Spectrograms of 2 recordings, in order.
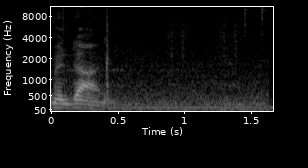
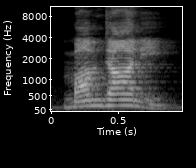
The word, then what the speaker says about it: Mamdani: I'm running and I'm going to beat Mandani. Why do these never pronounce M? It's Manni. M A M D A N I. Listen, it's M Donnie.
